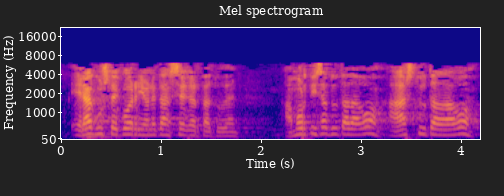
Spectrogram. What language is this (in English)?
Basque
